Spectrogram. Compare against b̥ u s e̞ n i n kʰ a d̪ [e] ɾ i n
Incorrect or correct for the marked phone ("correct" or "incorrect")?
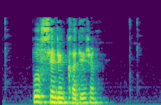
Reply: correct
